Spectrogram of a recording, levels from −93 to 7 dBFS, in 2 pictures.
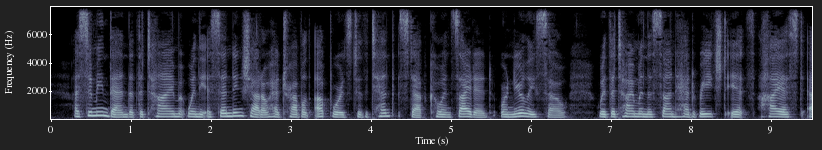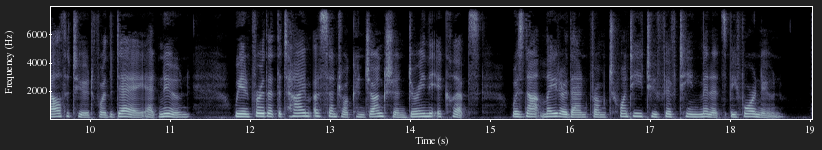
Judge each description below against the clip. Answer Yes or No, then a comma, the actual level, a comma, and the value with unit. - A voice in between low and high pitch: Yes, medium, 180 Hz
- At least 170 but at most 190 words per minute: Yes, average, 185 wpm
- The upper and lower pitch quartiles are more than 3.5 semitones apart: No, average, 2.9 semitones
